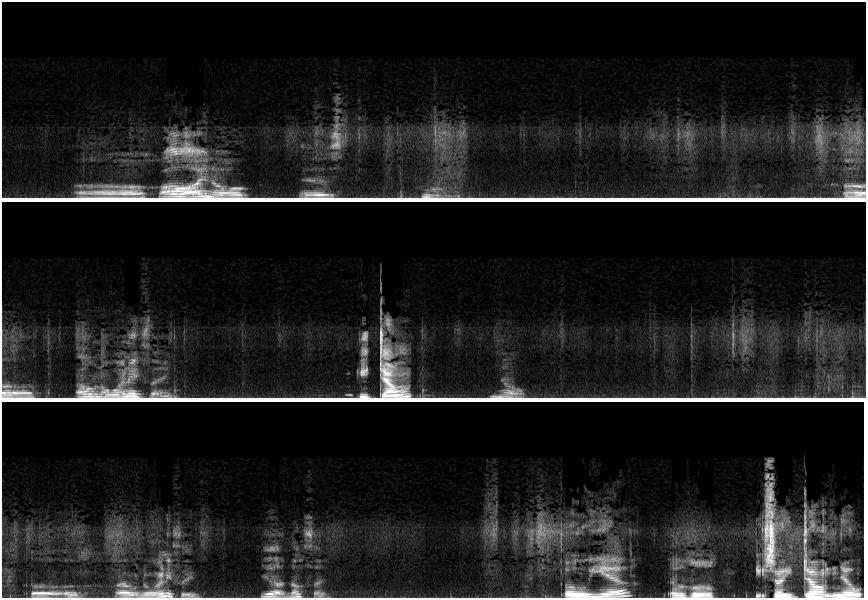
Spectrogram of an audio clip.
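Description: A young child talks playfully close by, in short bursts.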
